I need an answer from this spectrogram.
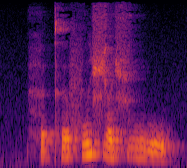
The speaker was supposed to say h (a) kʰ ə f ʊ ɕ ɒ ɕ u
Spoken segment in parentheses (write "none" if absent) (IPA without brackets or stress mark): ə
